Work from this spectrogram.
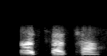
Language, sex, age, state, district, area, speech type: Hindi, female, 60+, Bihar, Muzaffarpur, rural, conversation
